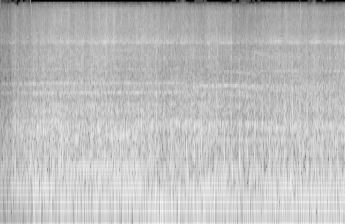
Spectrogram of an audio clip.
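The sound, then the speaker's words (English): A helicopter lands on a street as Marines tending a wounded soldier duck down. Its rotor chop thuds steadily under a loud rush of dusty wind and engine whine. The sound is sustained and intense throughout, with no voices. “A helicopter lands on the street, Marines tending to a wounded soldier ducking down as a blast of dusty wind sweeps over them.”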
